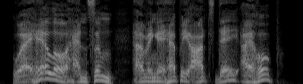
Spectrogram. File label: Hello Male; Unused Holiday; Argonian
